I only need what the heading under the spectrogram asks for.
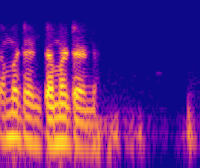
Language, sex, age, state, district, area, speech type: Kannada, male, 18-30, Karnataka, Bellary, rural, conversation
